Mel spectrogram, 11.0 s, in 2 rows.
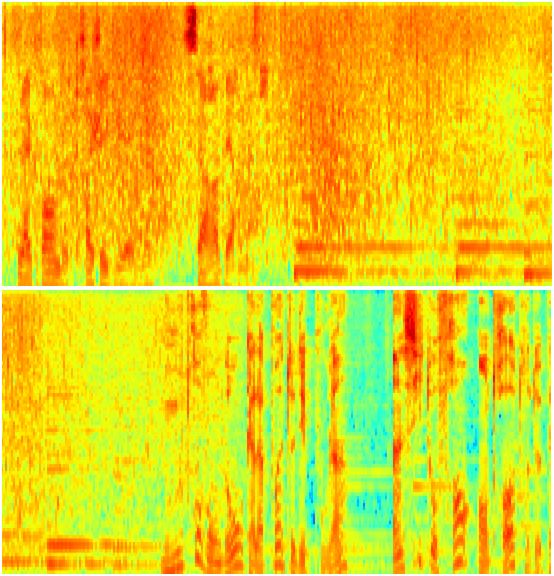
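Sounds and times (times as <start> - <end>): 
ocean surf roaring at Pointe des Poulains: 0.0 - 8.1
speech: 0.2 - 3.5, 6.0 - 6.2, 7.1 - 10.9.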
